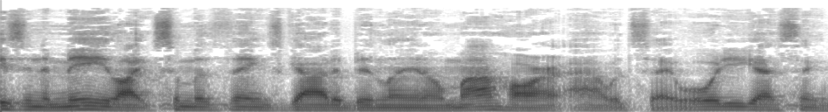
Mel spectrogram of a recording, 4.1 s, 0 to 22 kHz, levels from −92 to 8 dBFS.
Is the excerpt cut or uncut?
uncut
